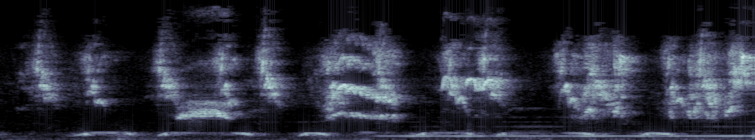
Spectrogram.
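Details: Song thrush song: dense, rapid high phrases of varied chattering notes following each other without pause, accompanied by a steady lower tone and buzzy undertones.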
